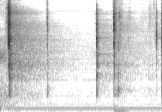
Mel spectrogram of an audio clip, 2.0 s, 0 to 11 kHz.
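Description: Sharp metallic click from the gear selector of a Kubota RTV X1100C transmission being worked by hand, followed by a few fainter clicks about a second later. The selector's detent pin pops in and out, and the shift is stiff. A faint steady hum runs underneath.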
